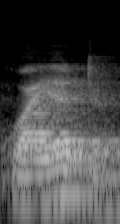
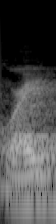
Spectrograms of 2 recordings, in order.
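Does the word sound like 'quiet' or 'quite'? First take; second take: quiet; quite. First: The word sounds like 'quiet'. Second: The word sounds like 'quite'. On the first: The speaker calls it right. "इसे हम pronounce करते हैं क्वाइट" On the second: The speaker calls it wrong. "इसे हम क्वाइट नहीं पढ़ते हैं"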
